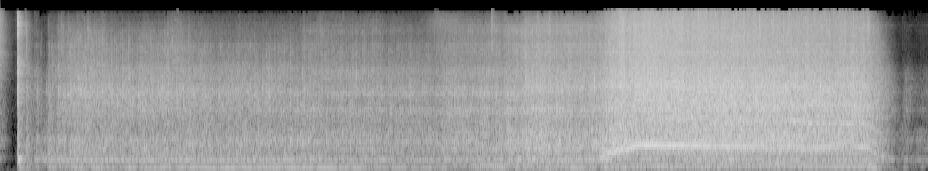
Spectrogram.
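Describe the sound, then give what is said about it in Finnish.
A blender runs steadily for about nine seconds while making a purée, its motor humming and whirring. Partway through, the pitch climbs and the sound grows louder and harsher before cutting off abruptly. No one speaks. “Mä laitan tämän tänne tehosekottimeen ja käännän sen päälle.”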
